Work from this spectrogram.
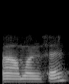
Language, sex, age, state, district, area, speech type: Tamil, male, 18-30, Tamil Nadu, Tiruchirappalli, urban, conversation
